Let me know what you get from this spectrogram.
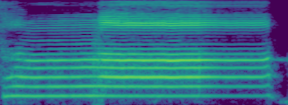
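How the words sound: The voice resonates forward in the face. "that's a good position ... it's staying forward"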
